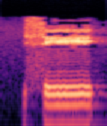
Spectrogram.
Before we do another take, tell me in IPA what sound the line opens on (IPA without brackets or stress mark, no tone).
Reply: s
